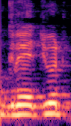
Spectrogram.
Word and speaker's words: graduate: उच्चारण होता है तो डी का यहाँ पर ज, तभी तो ग्रेजुएट पढ़ते हैं, नहीं तो ग्रेजुएट या ग्रेजुएट पढ़ते तो जो है उच्चारण गलत हो जाता है।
